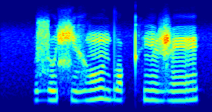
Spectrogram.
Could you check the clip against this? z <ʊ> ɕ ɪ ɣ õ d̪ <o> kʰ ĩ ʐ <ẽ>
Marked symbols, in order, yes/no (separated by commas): yes, no, yes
